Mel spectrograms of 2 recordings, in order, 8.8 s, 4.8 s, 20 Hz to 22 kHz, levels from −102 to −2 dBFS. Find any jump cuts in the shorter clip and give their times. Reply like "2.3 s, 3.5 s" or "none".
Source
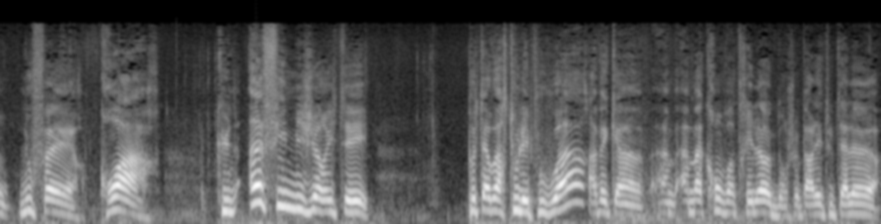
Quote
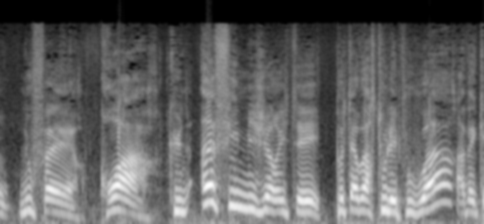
1.6 s, 3.3 s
